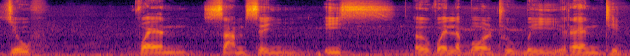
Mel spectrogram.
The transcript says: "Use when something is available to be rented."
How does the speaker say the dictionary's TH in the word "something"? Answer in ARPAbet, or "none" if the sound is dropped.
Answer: S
